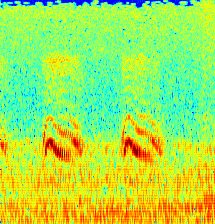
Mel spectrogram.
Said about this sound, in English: The most interesting thing, of course, is the birds at this time of the day. You can hear them in all directions.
